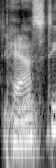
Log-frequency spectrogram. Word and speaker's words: pasty: Pasty? Yeah. Yeah, pasty. It's like a pastry? It's like a pastry without an R, and it's pronounced dumb.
